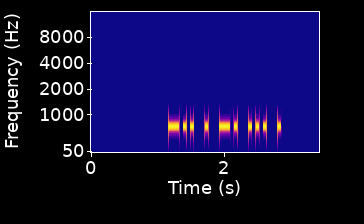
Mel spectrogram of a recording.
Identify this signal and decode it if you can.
Morse code, heard as a keyed tone, about 22 wpm, 700 Hz. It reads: DENSE
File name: 5 Letter Words - First 3 Letters Given - 22wpm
